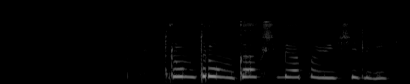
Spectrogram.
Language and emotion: Russian, sad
